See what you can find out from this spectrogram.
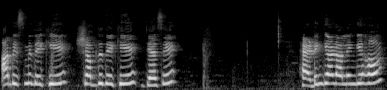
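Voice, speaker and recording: A woman teaching a first-grade class online, patiently repeating words slowly for young children. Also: extremely high pitch, steady tone. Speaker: primary school teacher.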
